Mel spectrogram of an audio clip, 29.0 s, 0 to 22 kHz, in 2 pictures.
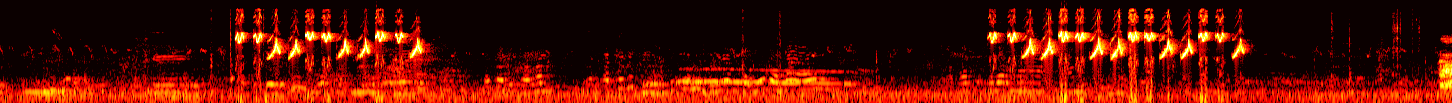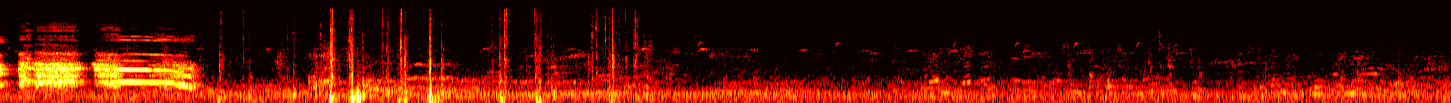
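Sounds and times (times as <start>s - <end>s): bird singing repeated whistles: 2.4s - 4.2s, 9.9s - 12.5s
rooster crowing: 14.4s - 16.6s.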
